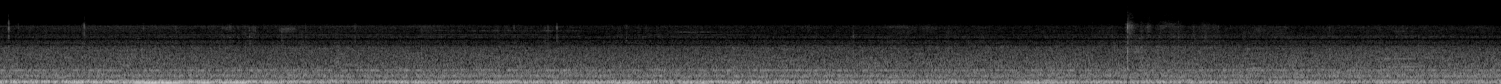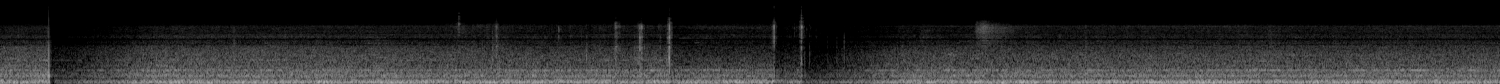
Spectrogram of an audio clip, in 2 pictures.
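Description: Steady downtown traffic rumble and city hum over a hushed crowd standing in a moment of silence. The sound drops out briefly twice.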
